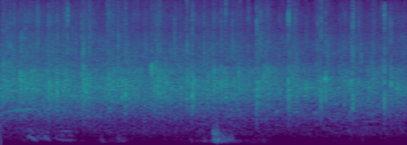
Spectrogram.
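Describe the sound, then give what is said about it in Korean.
An audience at a church applauds steadily after a sermon as a speaker comes up, a dense wash of many hands clapping at an even level, with a few low murmurs or voice fragments briefly surfacing beneath it. “저 올라올 때 박수를 치시는 건 일종의 공식이 됐나 봐요.”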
